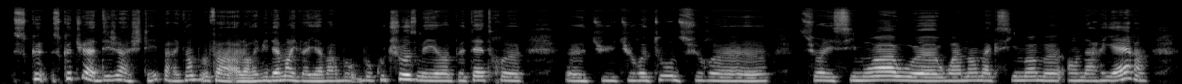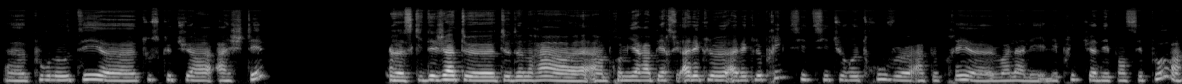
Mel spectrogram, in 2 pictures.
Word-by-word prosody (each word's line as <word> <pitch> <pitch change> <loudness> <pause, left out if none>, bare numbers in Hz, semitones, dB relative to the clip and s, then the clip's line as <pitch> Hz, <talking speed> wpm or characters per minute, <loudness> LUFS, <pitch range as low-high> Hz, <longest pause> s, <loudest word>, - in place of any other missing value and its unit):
ce - - -3
que 250 -1 -1
ce - - -7
que 275 - -1
tu 270 - -6
as - - +6
déjà 195 +3 -1
acheté, 160 +3 -4
par 205 -6 -5
exemple, 200 +6 -2
enfin 180 -1 +1
alors 150 0 +3
évidemment 180 +4 +3
il 175 - +1
va 160 - -2
y 155 - +2
avoir 160 +1 0
beau 170 0 -4
beaucoup 185 +2 -6
de - - -12
choses 225 -3 +7
mais, 175 -2 +1
heu, 165 -1 +2
peut-être, 185 +3 -1
heu 165 -1 0 0.5
heu, 160 -1 0
tu 170 +2 -6
tu 175 +3 -7
retournes 175 +3 -2
sur, 175 +1 -6
heu, 160 -1 0 0.3
sur 185 - -5
les 175 -2 0
6 175 +2 -2
mois 195 +2 +6
ou, 185 -2 +2
heu, 165 -1 +6
ou 170 +1 -1
1 170 +1 -1
an 180 0 -2
maximum, 185 +1 -3
heu, 170 0 +1
en 175 0 -3
arrière, 180 +4 +1 0.4
heu, 170 -1 -2
pour 205 +4 -5
noter, 210 +3 +2
heu, 170 -2 +2
tout 215 - -11
ce 210 - -9
que 205 - -6
tu 200 0 -6
as 180 -1 -2
acheté? 225 - -3 1.2
Heu, 180 -1 +6
ce 175 0 -1
qui 190 - -7
déjà 205 +2 +7
te 180 -3 +4
te 175 +2 -5
donnera, 185 -1 +1
heu, 160 0 +2
un 175 - 0
un 170 - -1
1er 185 +3 -2
aperçu 185 +1 -2
avec 200 +1 +2
le 195 -2 +2
avec 190 0 -1
le 205 0 0
prix 295 +10 -9
si 225 -10 -6
t 215 - -15
si 210 -2 -8
tu 210 0 -8
retrouves, 195 +3 -5
heu, 180 -1 +1
à 175 - -4
peu 175 +1 -11
près, 210 +4 -2
heu, 165 -4 -2
voilà 170 +1 -4
les 155 -2 -6
les - - -6
prix 215 +5 -9
que - - -13
tu 210 -3 -6
as - - +2
dépensés 175 +1 -6
pour. 240 +9 -4
180 Hz, 230 wpm, -23 LUFS, 170-195 Hz, 1.2 s, choses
